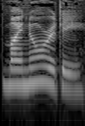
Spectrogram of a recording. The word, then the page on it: minority: American English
